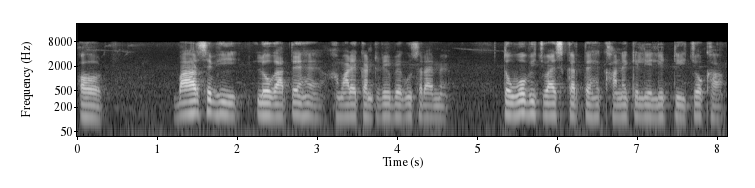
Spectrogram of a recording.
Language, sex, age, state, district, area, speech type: Hindi, male, 45-60, Bihar, Begusarai, urban, spontaneous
